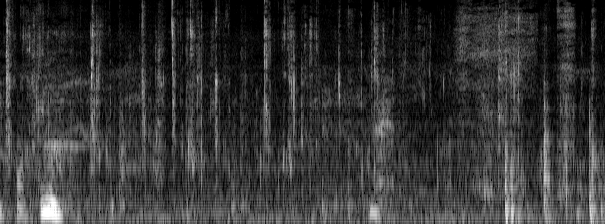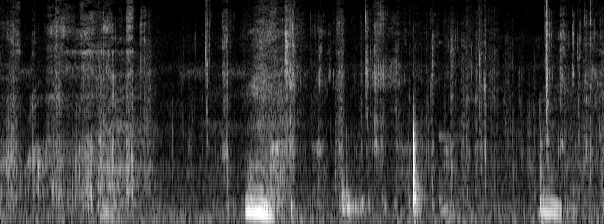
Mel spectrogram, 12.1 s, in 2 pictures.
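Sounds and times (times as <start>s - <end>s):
chewing and biting: 0.0s - 12.0s.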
